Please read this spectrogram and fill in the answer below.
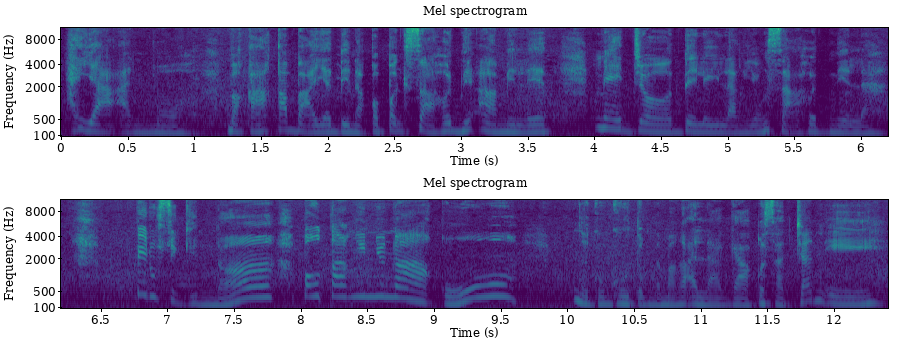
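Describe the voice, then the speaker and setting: A woman's voice: fairly low pitch, sing-song, normal speed, noisy background. An actress playing a brazen, flirtatious middle-aged single mother in a radio drama, coy and whiny by turns. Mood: demanding, pleading. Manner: shameless, coy, theatrical, whiny when scolded.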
